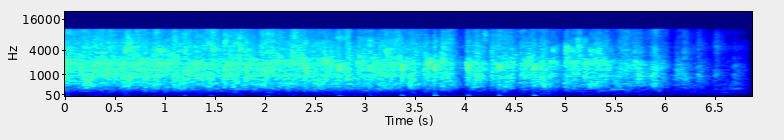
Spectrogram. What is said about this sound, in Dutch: Dames en heren, mag ik een applaus ook voor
